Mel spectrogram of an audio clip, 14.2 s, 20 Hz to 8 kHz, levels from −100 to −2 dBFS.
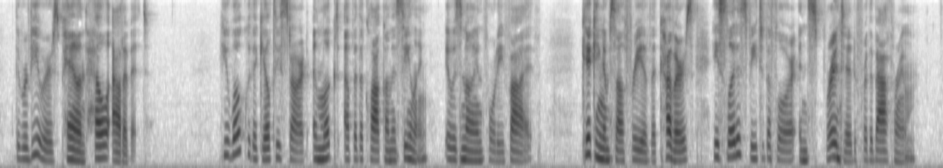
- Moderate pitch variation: Yes, average, 3.9 semitones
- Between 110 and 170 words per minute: No, average, 180 wpm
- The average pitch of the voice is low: No, high, 190 Hz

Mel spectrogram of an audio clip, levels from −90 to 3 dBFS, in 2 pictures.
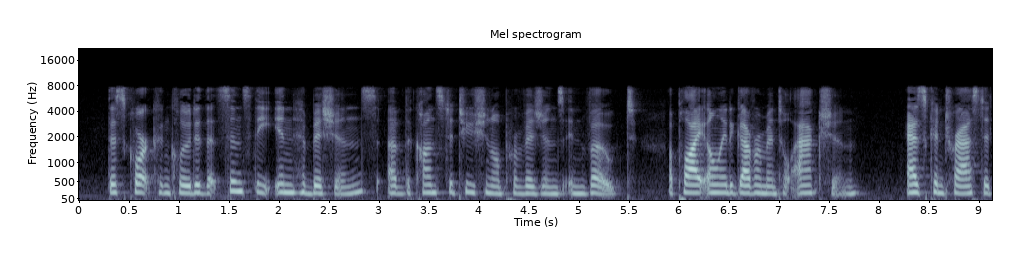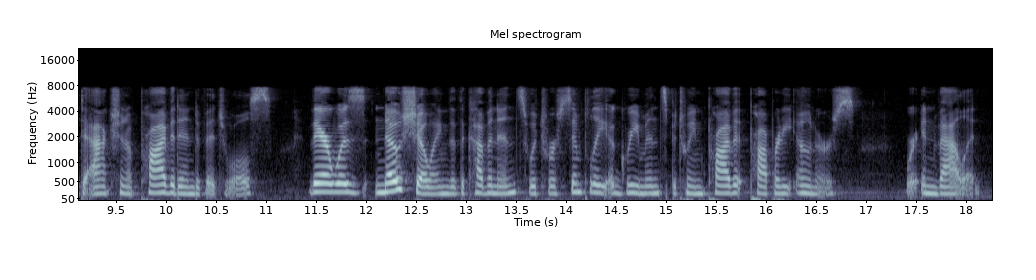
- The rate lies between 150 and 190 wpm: No, slow, 135 wpm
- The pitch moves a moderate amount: No, narrow, 2.3 semitones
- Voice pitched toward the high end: Yes, high, 195 Hz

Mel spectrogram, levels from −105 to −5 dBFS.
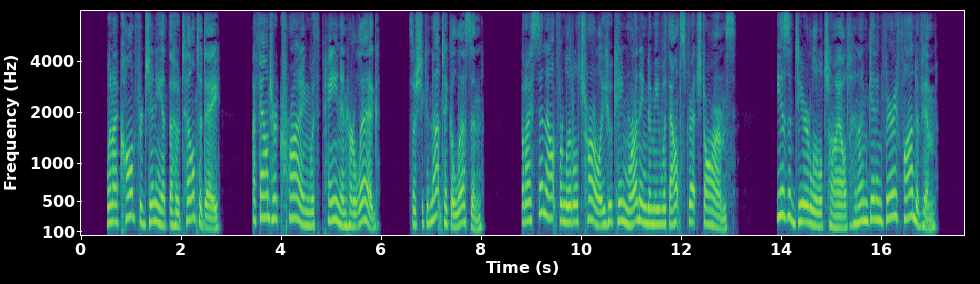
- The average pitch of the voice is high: Yes, high, 220 Hz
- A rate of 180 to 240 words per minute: Yes, average, 185 wpm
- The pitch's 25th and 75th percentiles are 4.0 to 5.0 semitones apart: No, wide, 5.5 semitones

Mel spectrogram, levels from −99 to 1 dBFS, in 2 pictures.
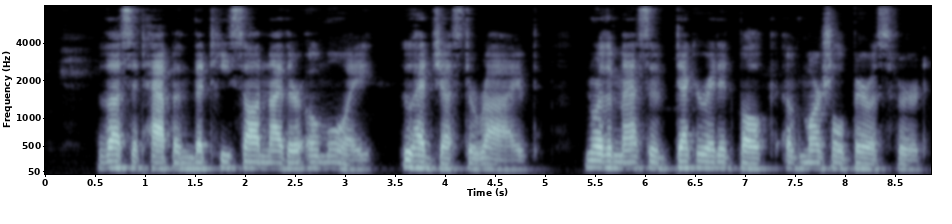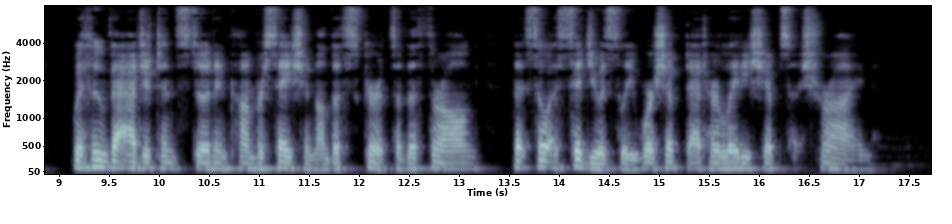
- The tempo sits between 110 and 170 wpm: Yes, average, 140 wpm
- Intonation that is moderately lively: No, narrow, 2.1 semitones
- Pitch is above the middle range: No, low, 105 Hz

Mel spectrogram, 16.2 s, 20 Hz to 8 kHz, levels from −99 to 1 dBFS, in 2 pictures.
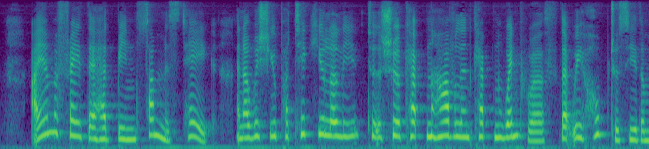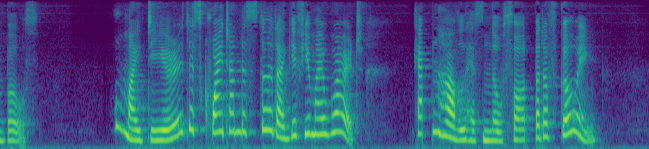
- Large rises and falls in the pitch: Yes, wide, 6.3 semitones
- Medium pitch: No, very high, 275 Hz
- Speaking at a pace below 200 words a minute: Yes, average, 175 wpm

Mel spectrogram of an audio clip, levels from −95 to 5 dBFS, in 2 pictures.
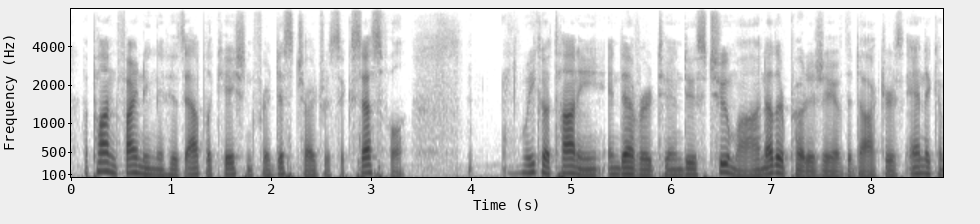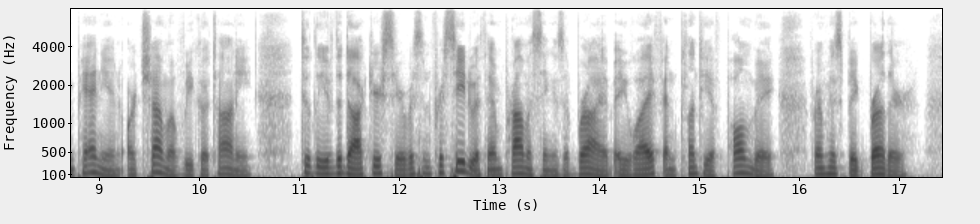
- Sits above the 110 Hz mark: No, low, 100 Hz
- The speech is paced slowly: No, average, 170 wpm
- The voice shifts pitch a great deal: No, average, 4.3 semitones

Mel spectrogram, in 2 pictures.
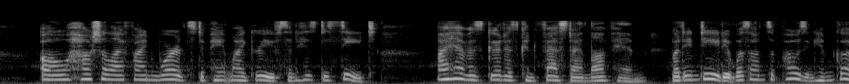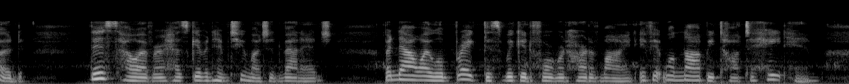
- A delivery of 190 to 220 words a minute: Yes, average, 200 wpm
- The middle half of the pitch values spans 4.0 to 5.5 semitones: Yes, average, 4.5 semitones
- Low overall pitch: No, medium, 185 Hz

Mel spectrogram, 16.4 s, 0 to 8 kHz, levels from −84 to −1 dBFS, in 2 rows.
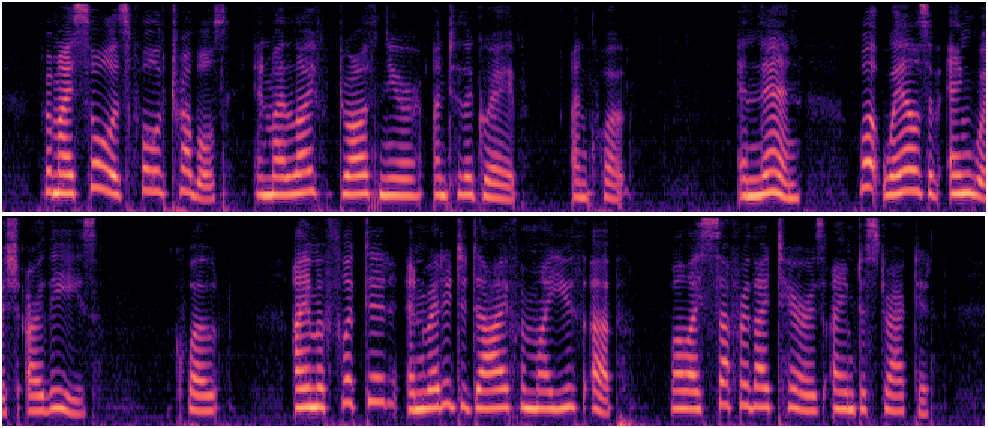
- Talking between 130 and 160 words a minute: Yes, average, 155 wpm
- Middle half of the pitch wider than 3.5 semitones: No, narrow, 2.6 semitones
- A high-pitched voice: Yes, very high, 255 Hz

